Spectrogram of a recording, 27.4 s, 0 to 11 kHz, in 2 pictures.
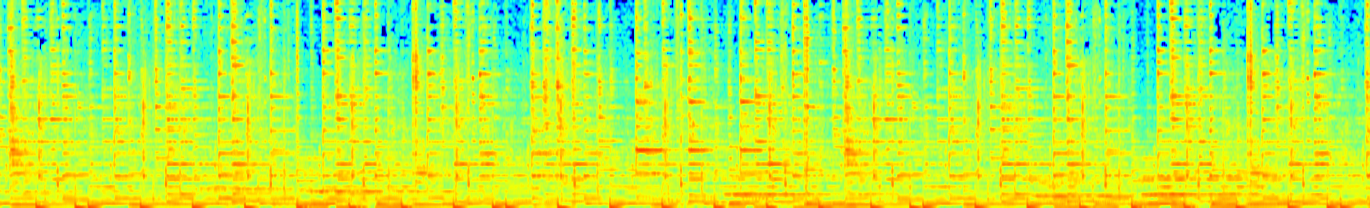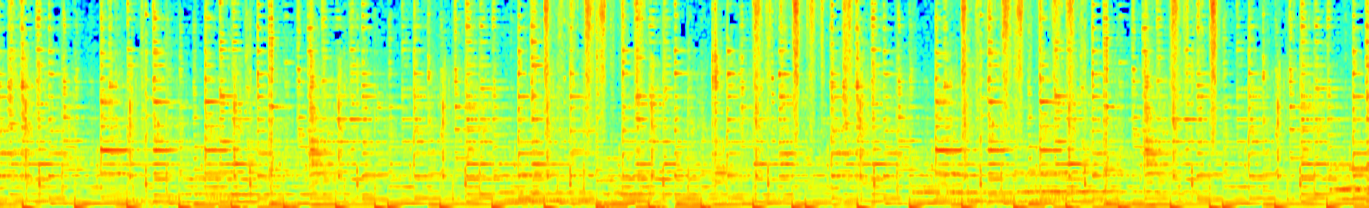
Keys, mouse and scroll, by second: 0.0-1.0 typing, 5.1 click, 14.3 click, 14.7 ctrl+z, 23.5 click, 27.0 click.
